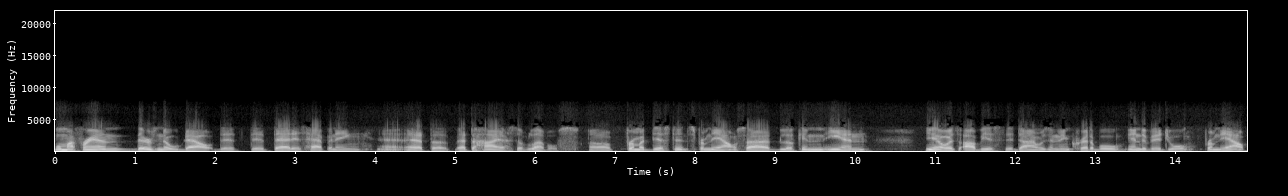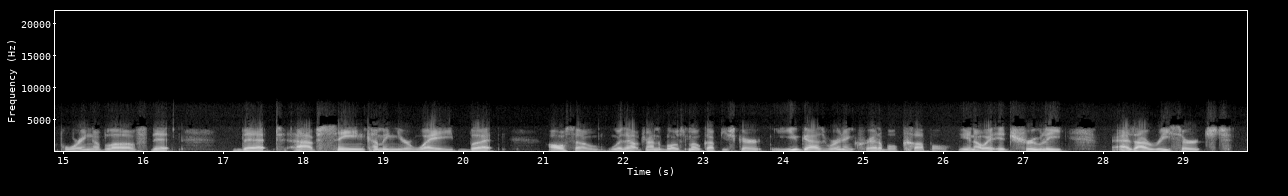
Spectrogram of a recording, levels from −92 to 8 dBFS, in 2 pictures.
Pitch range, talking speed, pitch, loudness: 105-125 Hz, 145 wpm, 115 Hz, -20 LUFS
